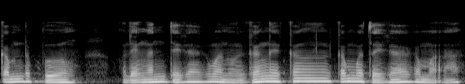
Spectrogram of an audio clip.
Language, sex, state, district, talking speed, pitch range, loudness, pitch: Wancho, male, Arunachal Pradesh, Longding, 180 wpm, 105-130 Hz, -16 LUFS, 115 Hz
